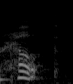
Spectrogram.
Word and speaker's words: health: We have an A in heal. Why do we keep that A for health? Why don't we just spell it H-E-L-T-H like it sounds? Because health is related to heal.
